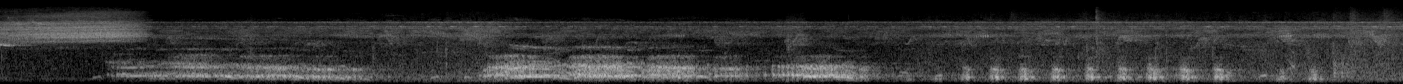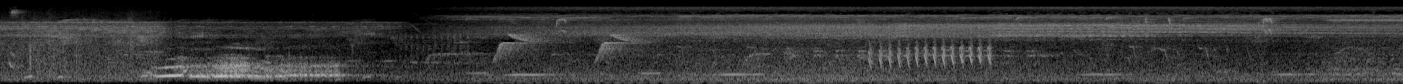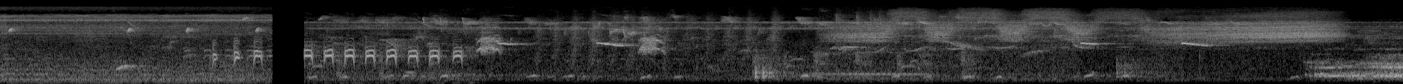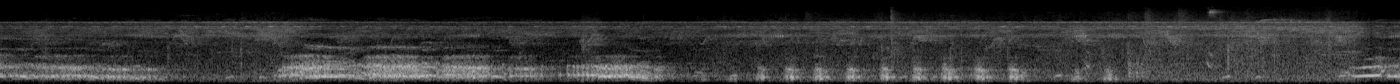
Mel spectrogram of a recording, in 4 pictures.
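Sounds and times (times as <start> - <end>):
high insect hum: 0.0 - 56.0
bird calls and chirps: 17.8 - 28.3.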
